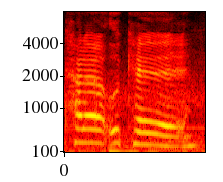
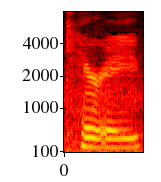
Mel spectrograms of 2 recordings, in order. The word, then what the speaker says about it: カラオケ: So used to saying karae because that's what most people have pronounced it. It's a lifetime to get rid of bad habits. But karaoke.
